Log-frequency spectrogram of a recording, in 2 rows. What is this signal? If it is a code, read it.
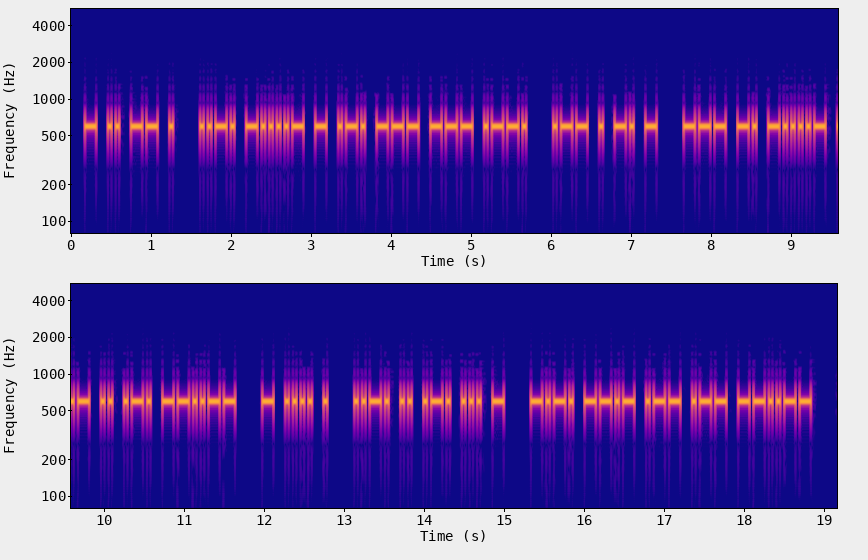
Morse code, heard as a keyed tone, about 25 wpm, 600 Hz. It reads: TIME F-TROOP WENT ON-AIR, THE FIRST CQWW,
